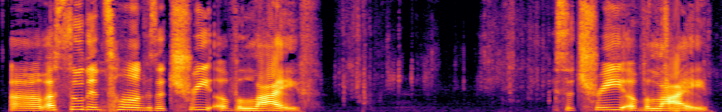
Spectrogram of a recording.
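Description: Woman podcast host, bright, gravelly voice, chatty and encouraging, dry close mic. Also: mid-range voice, no room sound. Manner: chatty and encouraging, addresses listeners as y'all and child. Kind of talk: casual faith-based podcast talk.

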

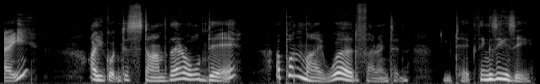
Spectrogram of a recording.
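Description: A woman voicing a furious, shrill little office boss, a scolding and sarcastic man with a North of Ireland accent, in a story reading. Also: lively intonation, normal speed, a little mellow, no echo, studio quality. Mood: sarcastic, impatient. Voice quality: shrill, piercing. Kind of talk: dramatised literary story reading.

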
